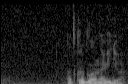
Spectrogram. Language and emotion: Russian, neutral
